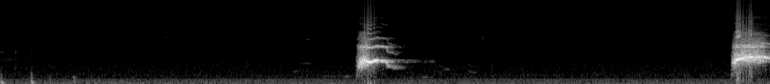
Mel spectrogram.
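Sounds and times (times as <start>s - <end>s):
red fox giving a hoarse harsh bark: 3.5s - 4.3s, 7.3s - 7.6s.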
